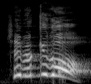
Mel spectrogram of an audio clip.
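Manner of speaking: high, very loud outburst; exasperated shout. Real, not acted. Preacher to congregation on dawn prayer meetings, exasperated shout. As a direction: shout it out as the crowning grievance. Exclaims over uniquely Korean practice.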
